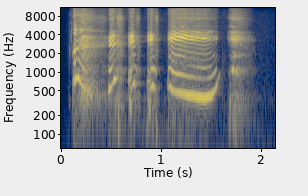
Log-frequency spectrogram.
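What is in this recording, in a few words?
Vox Happy Japanese; Reina; kingsraid; voices heroes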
